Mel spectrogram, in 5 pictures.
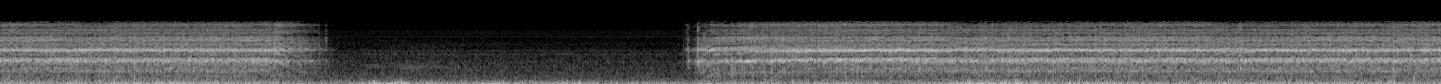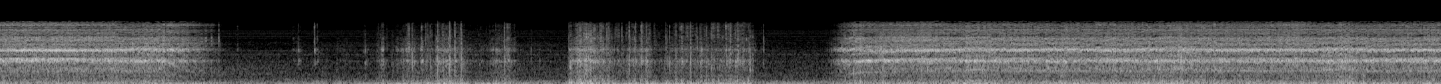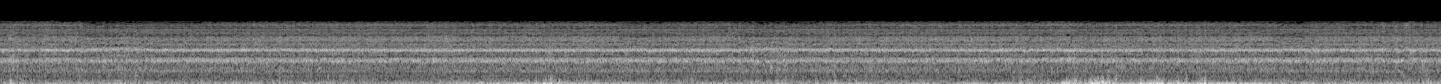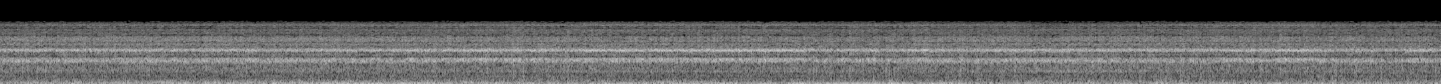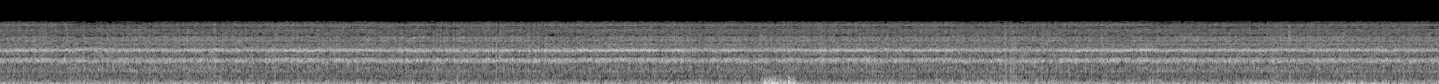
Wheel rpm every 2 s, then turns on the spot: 160, 70, 0, 50, 160, 160, 160, 160, 20, 20, 20, 80, 160, 160, 160, 160, 160, 160, 160, 160, 160, 160, 160, 160, 160, 160, 160, 160, 160, 160, 160, 160, 160, 160, 160, 160.
18-22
